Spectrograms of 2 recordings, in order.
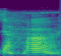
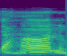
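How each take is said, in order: First: The final vowel is nasalized without an n. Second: The word ends with a full n sound. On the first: "अब ये जहां है" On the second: "अगर उसे नुक्ता रख डाले तो जहान बन जाता है"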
